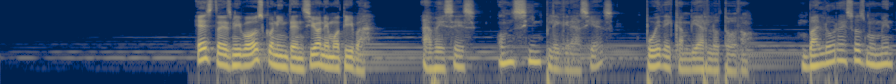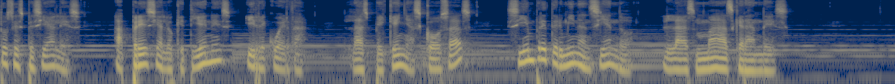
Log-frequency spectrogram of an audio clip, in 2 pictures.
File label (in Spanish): Emotiva Musicalizado, locutor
